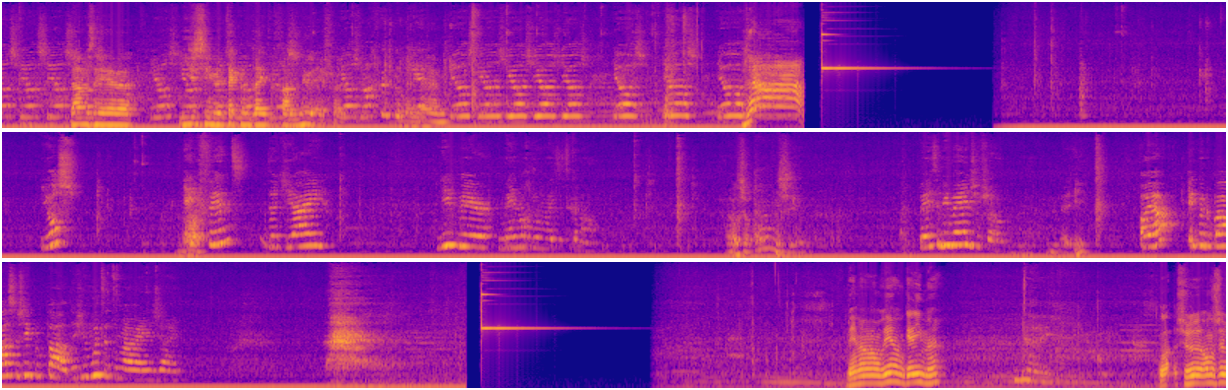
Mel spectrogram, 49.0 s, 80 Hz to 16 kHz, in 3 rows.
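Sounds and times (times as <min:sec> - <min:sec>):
low electrical hum: 0:00.0 - 0:10.6, 0:13.2 - 0:38.8, 0:41.4 - 0:48.9
high ringing ding: 0:10.9 - 0:12.9, 0:39.0 - 0:41.0.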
